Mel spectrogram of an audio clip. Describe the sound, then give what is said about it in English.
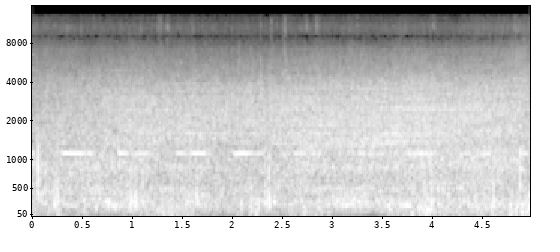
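A snowplow truck rumbles steadily on a street not yet plowed during a snowstorm, its engine noise constant while a backup alarm beeps in a regular, repeating rhythm over the top. “That's a plow, and it might be coming down the street, so I need to watch out.”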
